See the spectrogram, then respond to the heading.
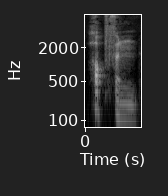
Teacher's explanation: you actually do kind of pronounce the P and the F separately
